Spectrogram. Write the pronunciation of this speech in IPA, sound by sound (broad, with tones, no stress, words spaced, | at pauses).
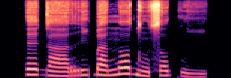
ɛ˦ɡaː˨ri˦ɓa˦ nɔ˦ dũ˨sɔ˦ kʷiː˨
